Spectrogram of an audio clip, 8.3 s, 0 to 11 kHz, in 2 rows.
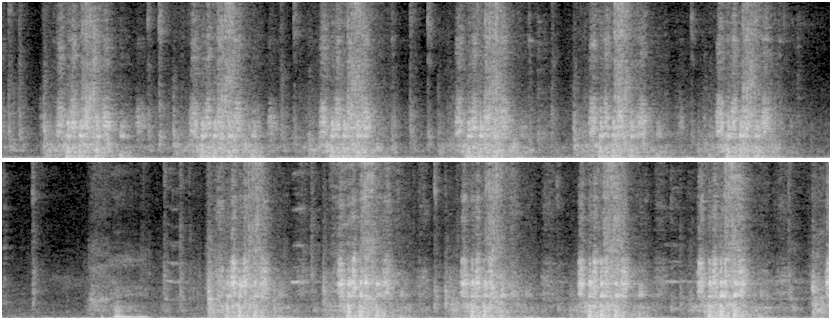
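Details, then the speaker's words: Kawasaki ZX150 (RR) two-stroke motorcycle, carburetor just refitted, crankcase flooded with fuel; repeated start attempts about every 0.7 s, engine coughing but not catching, hard starting from fuel-filled crankcase. "Sekarang kita try start motor ni. Dia memang susah hidup sebab minyak dekat dalam crankcase tu dah penuh. Kita dengar bunyi motor pun dah tahu dia punya enjin tu dekat dalam penuh dengan minyak."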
